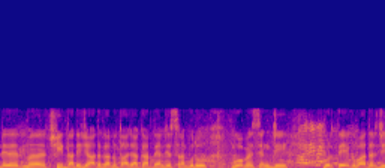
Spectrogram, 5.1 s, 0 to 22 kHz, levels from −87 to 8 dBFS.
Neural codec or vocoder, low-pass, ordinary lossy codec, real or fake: none; none; none; real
